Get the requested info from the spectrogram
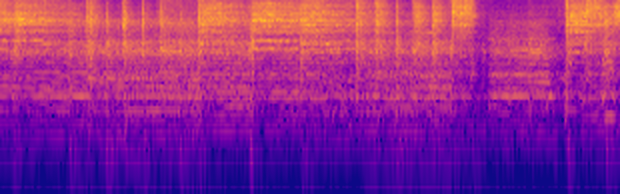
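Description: Live indie rock band playing loudly: electric guitars, bass and drum kit. The band briefly drops out about five seconds in, then comes back in with the drums.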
